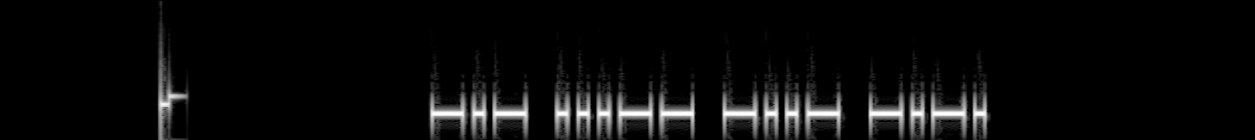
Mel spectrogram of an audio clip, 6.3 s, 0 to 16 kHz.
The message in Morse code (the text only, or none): K3XC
